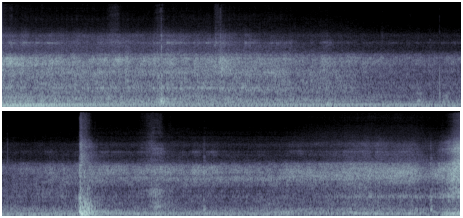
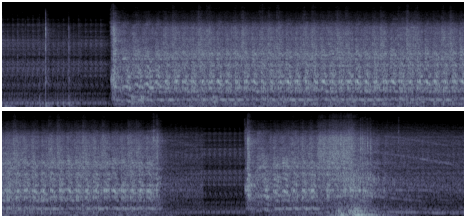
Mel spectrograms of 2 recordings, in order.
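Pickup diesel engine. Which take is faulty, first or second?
second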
